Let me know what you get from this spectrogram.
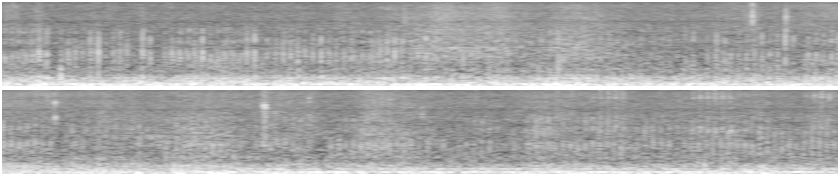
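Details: A foster kitten being cuddled purrs steadily, a low continuous rumble with a soft rhythmic pulse.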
